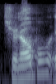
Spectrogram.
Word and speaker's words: Chernobyl: Chernobyl, is it? – Yeah.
